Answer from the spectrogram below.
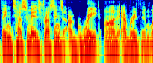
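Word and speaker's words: Tessemae's: I'm eating salad now, thanks to Tessa Mays.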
